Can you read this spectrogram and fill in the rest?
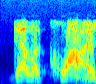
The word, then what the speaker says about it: Delacroix: Anyway, the great painter Delacroix is the correct way to pronounce it.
